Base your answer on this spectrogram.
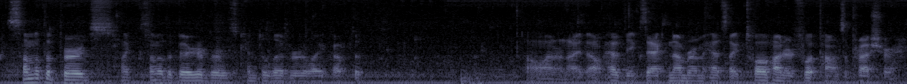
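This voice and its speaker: Audible room echo surrounds speech delivered fairly quickly. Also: man. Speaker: wildlife rehabilitator. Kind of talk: tutorial.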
